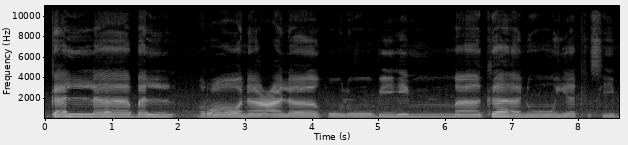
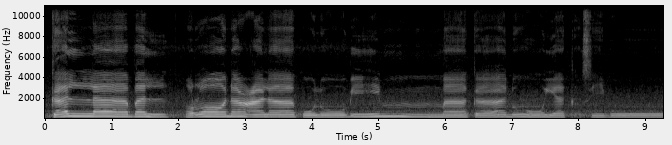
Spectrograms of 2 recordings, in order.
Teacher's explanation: cara bacaannya saktah pada kalimah bal dengan bacaan izhar.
